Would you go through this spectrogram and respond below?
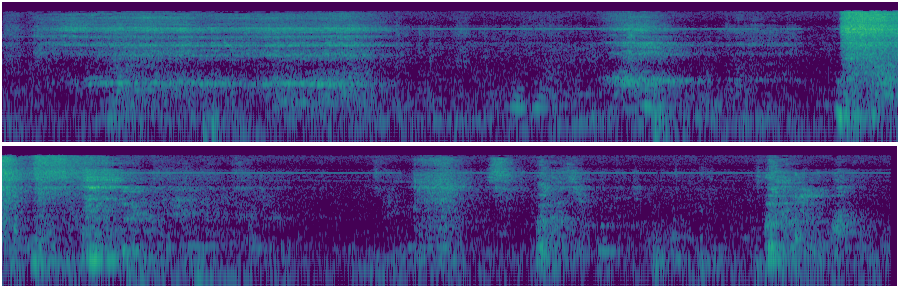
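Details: A child asleep in a library, snoring softly: rhythmic snoring breaths, about four breath cycles, over a steady background hiss.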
